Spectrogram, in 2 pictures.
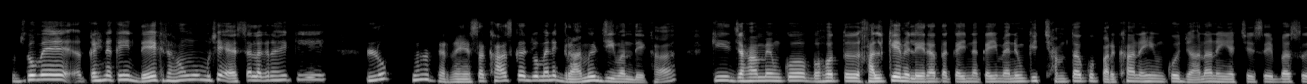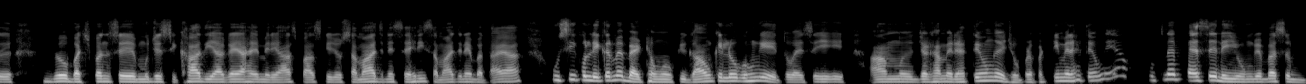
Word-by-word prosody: जो 190 +11 +4
मैं 225 -8 +4
कहीं 180 +2 +2
न 205 - +2
कहीं 210 +2 +2
देख 175 +4 +4
रहा 175 - 0
हूँ 200 +3 0
वो 215 - +2
मुझे 200 +1 -1
ऐसा 150 +7 -1
लग 185 -1 +1
रहा 195 +1 -1
है 210 - -2
कि 215 +1 -7 0.4
लोग 235 +7 0 0.2
क्या 225 +3 0
कर 130 - -4
रहे 120 0 -1
हैं? 120 - +1
ऐसा 120 +7 -2
ख़ासकर 180 +4 +1
जो 190 0 +2
मैंने 195 +2 +1
ग्रामीण 155 +4 +2
जीवन 130 -5 -1
देखा 115 - -6 0.4
कि 185 0 0
जहाँ 160 0 +3
मैं 175 0 +2
उनको 175 +1 +2
बहुत 160 +4 +1 0.2
हल्के 145 +5 +6
में 155 - +5
ले 135 -1 +4
रहा 135 0 +2
था - - +2
कहीं 130 0 0
न 135 0 -3
कहीं 135 0 -1
मैंने 130 +1 -1
उनकी 145 +4 -2
क्षमता 140 0 -3
को 155 +1 -4
परखा 135 +3 -2
नहीं, 140 0 -1
उनको 140 +1 -1
जाना 120 +2 -2
नहीं 125 -2 -2
अच्छे 120 +1 -5
से, 125 +1 -4
बस 125 +1 -3 0.5
जो 140 +3 +4
बचपन 130 +1 +1
से 130 -1 +6
मुझे 120 +2 -1
सिखा 135 +2 -1
दिया 120 -2 +1
गया 120 0 +2
है, 120 -1 +1
मेरे 110 -1 -2
आस-पास 110 -1 -4
के 115 - -4
जो 110 0 -4
समाज 120 +2 -1
ने 120 - -3
शहरी 125 +4 -3
समाज 115 0 -5
ने 125 0 -2
बताया 120 +5 -3 0.3
उसी 200 +3 -2
को 200 -1 +1
लेकर 185 0 +3
मैं 205 -2 +2
बैठा 120 -4 +4
हूँ 120 -1 +1
कि 125 - -3
गाँव 120 +6 +1
के 165 +2 -1
लोग 160 -1 +2
होंगे, 165 -1 +2
तो 115 -1 -3
ऐसे 110 +4 -5
ही 125 -1 -2 0.3
आम 125 +1 0
जगह 125 +2 0
में 130 0 +1
रहते 125 +6 -1
होंगे, 175 -2 +2
झोपड़पट्टी 115 +6 -6
में 165 0 +3
रहते 180 +1 -3
होंगे 215 +8 -6
या 390 - -13 0.3
उतने 225 +6 -1
पैसे 180 -4 +2
नहीं 140 -4 +2
होंगे 125 +1 -1
बस 135 +2 0
अ, - - 0
140 Hz, 230 wpm, -23 LUFS, 125-175 Hz, 0.5 s, हल्के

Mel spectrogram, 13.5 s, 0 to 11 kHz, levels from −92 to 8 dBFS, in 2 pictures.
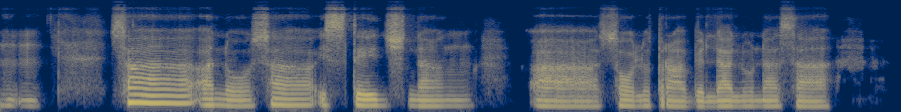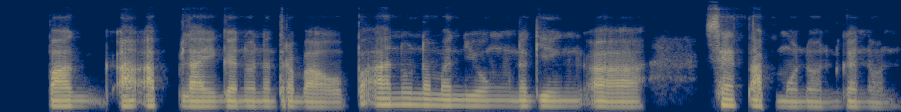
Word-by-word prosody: Mm, 125 -3 -8 0.5
sa 195 - +5 0.5
ano, 130 -3 +1
sa 135 0 +1
stage 130 -1 +4
ng, 120 0 -3 0.4
ah, 115 -1 0
solo 120 0 -1
travel 115 -2 0
lalo 115 +1 +1
na 115 0 -2
sa, 110 -2 -1 0.9
pag-a-apply 115 -1 +1
ganun 115 -1 -2
ng 115 - -4
trabaho, 105 -3 -2
paano 145 0 -1
naman 135 -3 -2
yung 120 -1 -5
naging, 115 -1 -3
ah, 105 -2 +1 0.5
set 135 -1 +1
up - - +2
mo 110 -1 -5
nun 105 -2 -8
gano'n? 105 -1 -8
115 Hz, 115 wpm, -23 LUFS, 110-125 Hz, 0.9 s, sa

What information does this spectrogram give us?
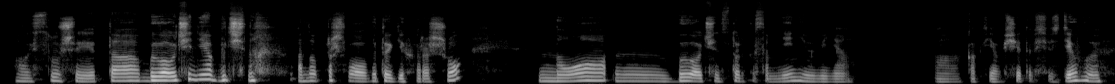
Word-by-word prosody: Ой, 145 -2 -9
слушай, 150 -2 -2
это 170 +5 +2
было 185 +3 +8
очень 195 +5 +5
необычно. 200 -5 +3 0.4
Оно 160 +2 -3
прошло 155 -4 -1
в 160 - -6
итоге 150 -4 -1
хорошо, 135 - -2 0.7
но, 160 +4 +2
э, 150 -2 -7
было 160 +4 +2
очень 145 0 -2
столько 150 -1 -9
сомнений 145 +5 -5
у - - -9
меня, 130 -1 -9 0.8
э, 125 -1 -14
как 130 -1 -13
я 130 - -6
вообще 125 +2 -5
это 135 - -10
всё - - -13
сделаю. 150 +5 0
150 Hz, 140 wpm, -27 LUFS, 140-170 Hz, 0.8 s, было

